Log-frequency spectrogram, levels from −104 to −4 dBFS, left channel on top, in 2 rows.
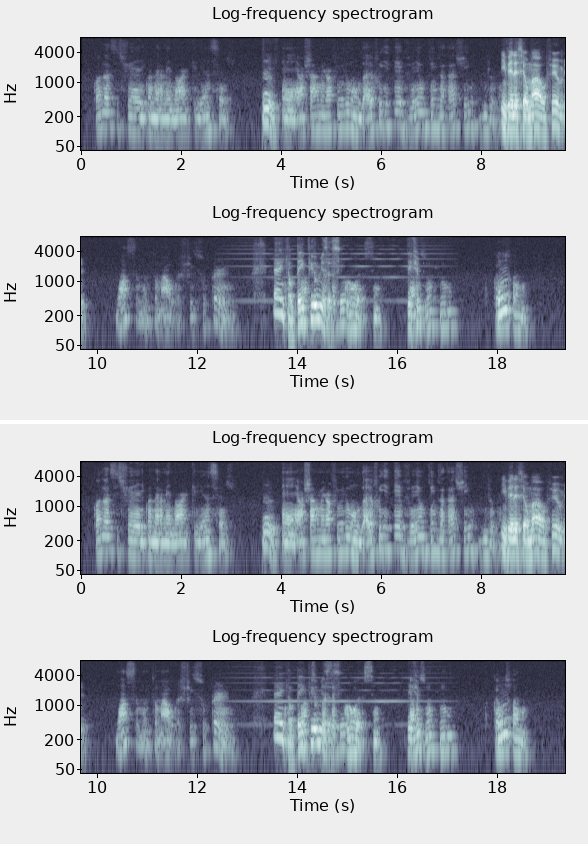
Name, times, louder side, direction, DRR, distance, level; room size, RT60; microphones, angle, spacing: voice 1, 0.3-2.9 4.0-8.4 10.4-12.7 13.7-14.2 14.5-15.7 16.2-17.1 17.9-18.6, right 3 dB, 75° right, 0.7 m, -31 dB
voice 2, 8.4-9.7 13.1-15.0 16.2-16.5 18.0-18.3, left 3 dB, 50° left, 0.5 m, -20 dB
sound 1, 12.3-17.2, right 4 dB, 70° left, 2.1 m, -46 dB
4.4 x 3.5 x 2.4 m
head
